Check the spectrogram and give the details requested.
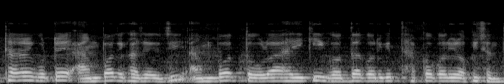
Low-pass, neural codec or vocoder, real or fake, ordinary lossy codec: none; none; real; none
